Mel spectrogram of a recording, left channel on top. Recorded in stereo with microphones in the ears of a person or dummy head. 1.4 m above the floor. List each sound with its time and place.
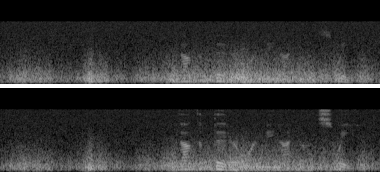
1.8 s a man speaking: 80° right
